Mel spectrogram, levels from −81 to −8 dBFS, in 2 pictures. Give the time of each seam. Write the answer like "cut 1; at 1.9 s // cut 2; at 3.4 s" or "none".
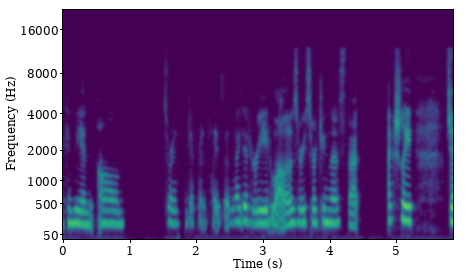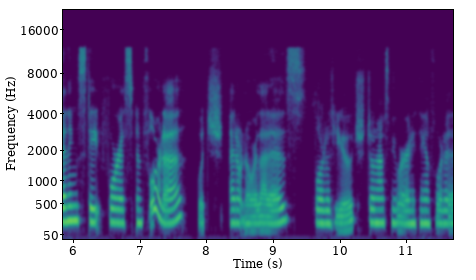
cut 1; at 5.7 s // cut 2; at 9.9 s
